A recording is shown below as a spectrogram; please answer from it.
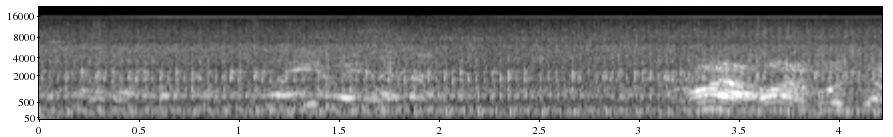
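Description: Faint voices of several people calling out, with a louder shout of a few syllables just past three seconds in, over a low steady background hum.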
